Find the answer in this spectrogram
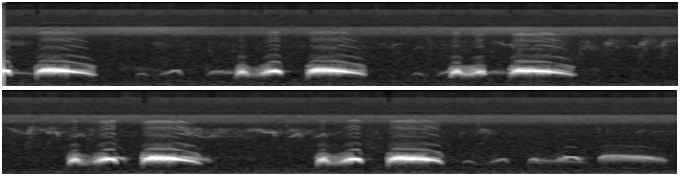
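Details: Decoy spotted dove calling to bring wild doves in, steady series of coos: quick paired notes leading into a fuller falling coo, then a softer trailing coo at the end.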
